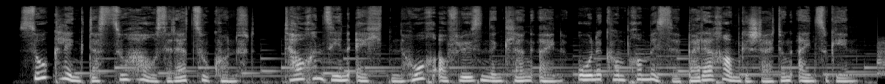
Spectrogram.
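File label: Corporate advertising German Female Voiceover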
